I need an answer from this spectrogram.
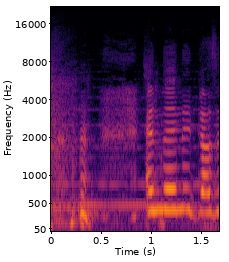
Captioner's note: laughing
